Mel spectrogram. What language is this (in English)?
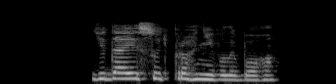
Ukrainian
